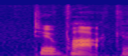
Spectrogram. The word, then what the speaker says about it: Tupac: Tupac. It's pronounced Tupac. Tupac. Yes, Tupac. Thank you.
